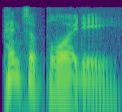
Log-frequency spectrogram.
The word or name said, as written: pentaploidy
